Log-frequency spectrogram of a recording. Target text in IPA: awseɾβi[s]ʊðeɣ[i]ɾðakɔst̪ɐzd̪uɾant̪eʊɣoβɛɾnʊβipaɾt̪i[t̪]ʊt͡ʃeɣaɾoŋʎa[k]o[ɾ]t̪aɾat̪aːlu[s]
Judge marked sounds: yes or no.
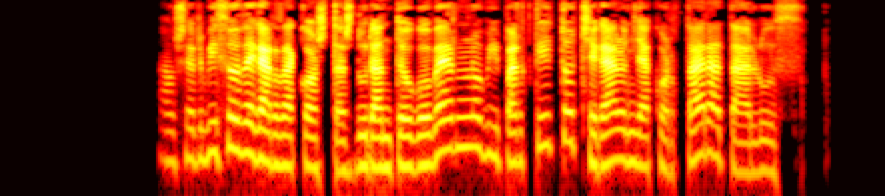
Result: no, no, yes, yes, yes, no

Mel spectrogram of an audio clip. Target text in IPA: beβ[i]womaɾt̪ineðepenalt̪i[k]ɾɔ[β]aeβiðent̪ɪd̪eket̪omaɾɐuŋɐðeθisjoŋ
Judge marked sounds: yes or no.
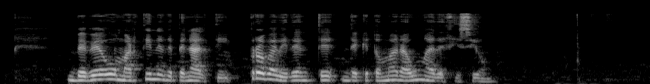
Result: no, no, yes

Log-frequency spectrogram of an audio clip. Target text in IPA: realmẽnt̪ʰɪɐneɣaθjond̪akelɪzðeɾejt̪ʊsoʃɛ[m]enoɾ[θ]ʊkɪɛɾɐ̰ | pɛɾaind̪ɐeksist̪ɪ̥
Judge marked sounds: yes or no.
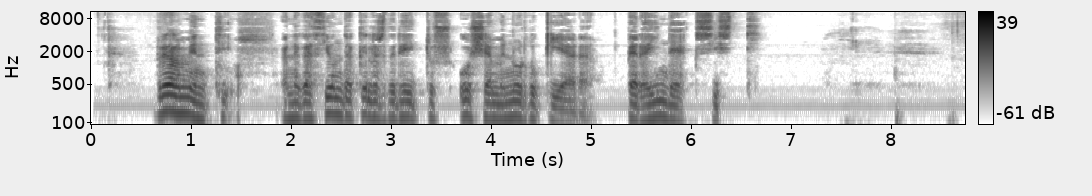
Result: yes, no

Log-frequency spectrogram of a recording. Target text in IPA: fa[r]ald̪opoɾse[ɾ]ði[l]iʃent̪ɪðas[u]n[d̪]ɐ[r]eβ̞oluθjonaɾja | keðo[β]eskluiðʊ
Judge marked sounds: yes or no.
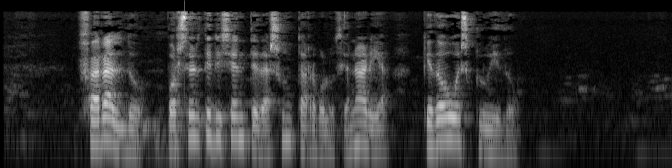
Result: no, yes, no, yes, no, yes, no

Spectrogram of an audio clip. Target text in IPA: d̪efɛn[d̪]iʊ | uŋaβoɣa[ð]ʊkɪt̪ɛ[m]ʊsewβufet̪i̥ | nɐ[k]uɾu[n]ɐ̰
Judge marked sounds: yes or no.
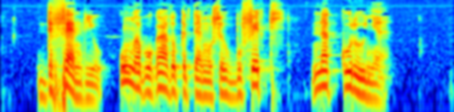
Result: yes, yes, no, yes, no

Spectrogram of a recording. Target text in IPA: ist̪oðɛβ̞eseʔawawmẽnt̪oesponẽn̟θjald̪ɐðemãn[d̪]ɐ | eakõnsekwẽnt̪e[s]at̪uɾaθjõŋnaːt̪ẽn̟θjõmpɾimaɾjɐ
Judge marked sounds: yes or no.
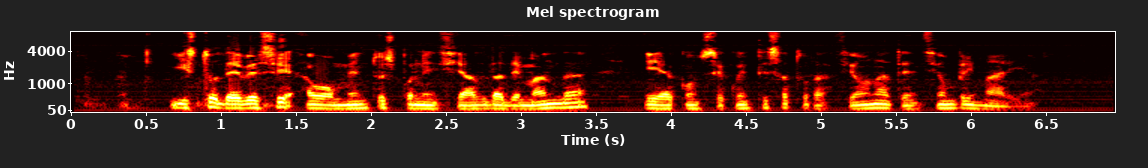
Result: yes, yes

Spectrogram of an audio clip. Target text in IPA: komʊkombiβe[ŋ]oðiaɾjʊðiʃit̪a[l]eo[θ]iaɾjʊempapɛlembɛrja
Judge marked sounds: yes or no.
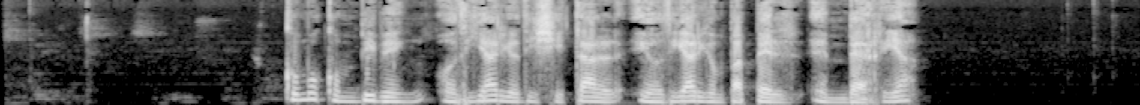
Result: yes, yes, no

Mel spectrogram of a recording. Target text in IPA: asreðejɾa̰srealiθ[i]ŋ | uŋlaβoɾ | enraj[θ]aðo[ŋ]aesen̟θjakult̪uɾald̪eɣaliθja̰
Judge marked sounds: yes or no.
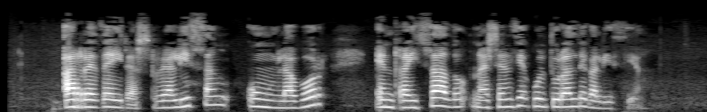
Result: no, yes, no

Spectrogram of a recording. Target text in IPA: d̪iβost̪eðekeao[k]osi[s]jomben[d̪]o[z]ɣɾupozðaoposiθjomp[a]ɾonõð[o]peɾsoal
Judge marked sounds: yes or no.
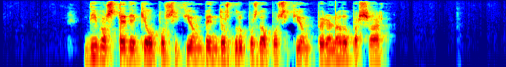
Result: no, no, yes, yes, no, yes

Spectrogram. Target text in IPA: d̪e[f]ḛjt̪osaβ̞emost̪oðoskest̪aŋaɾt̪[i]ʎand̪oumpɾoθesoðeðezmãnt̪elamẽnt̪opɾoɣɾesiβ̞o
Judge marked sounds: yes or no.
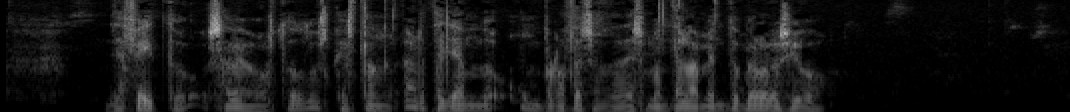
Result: yes, no

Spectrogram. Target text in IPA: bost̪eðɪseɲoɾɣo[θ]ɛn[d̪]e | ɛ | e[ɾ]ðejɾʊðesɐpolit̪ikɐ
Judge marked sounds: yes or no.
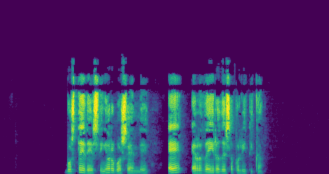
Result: no, yes, yes

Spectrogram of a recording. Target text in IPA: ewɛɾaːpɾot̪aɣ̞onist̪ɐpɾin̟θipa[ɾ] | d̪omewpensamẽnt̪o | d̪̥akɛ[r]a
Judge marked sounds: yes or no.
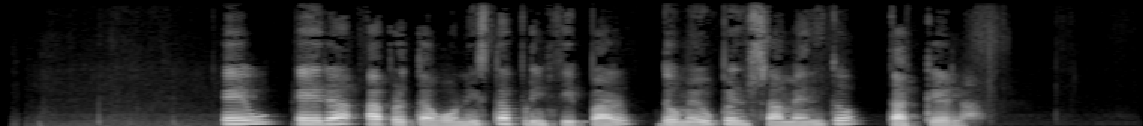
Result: no, no

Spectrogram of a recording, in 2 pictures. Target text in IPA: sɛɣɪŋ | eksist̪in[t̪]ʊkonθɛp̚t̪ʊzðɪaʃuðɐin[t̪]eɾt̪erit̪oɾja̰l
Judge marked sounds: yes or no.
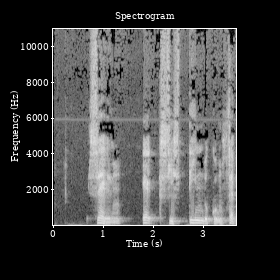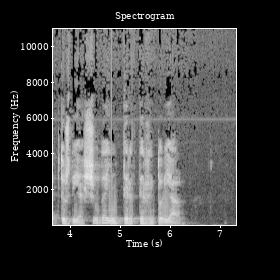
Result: no, yes

